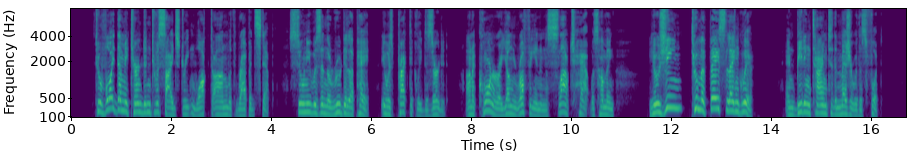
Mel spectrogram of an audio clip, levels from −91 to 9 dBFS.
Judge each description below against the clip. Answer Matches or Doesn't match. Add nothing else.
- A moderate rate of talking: Matches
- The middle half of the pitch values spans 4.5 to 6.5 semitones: Matches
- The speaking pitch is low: Doesn't match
